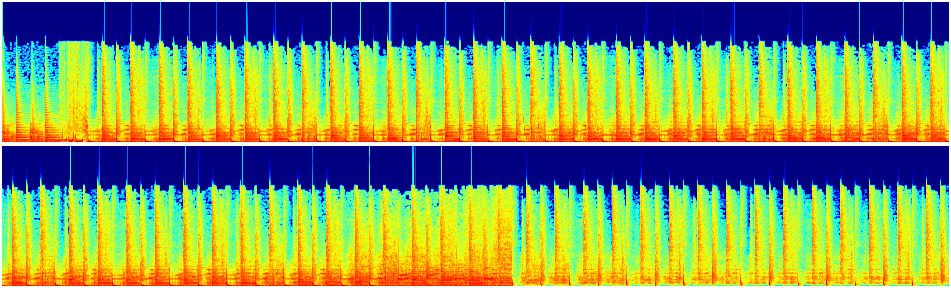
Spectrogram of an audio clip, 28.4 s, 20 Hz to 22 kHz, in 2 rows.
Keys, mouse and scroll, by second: 0.7-1.7 drag, 2.7 click, 3.4 click, 4.5 click, 16.6-17.1 scroll up 1, 21.1 click, 25.0 click, 26.0 click, 26.9 drag.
